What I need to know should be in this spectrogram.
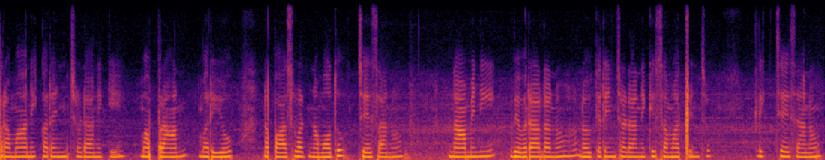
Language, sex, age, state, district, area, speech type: Telugu, female, 18-30, Telangana, Adilabad, rural, spontaneous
